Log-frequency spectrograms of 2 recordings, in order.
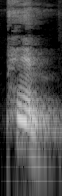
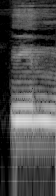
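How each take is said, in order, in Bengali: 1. শব্দটি শ্বাসযুক্ত p ধ্বনি দিয়ে উচ্চারণ করা হয়। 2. শব্দটি সাধারণ p ধ্বনি দিয়ে উচ্চারণ করা হয়। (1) "কিন্তু দুই ঠোঁট লাগাতে হবে ফেন।" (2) "পেন না। আমরা পেন বলতে অভ্যস্ত, যেটা ইন্ডিয়ান উচ্চারণ।"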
